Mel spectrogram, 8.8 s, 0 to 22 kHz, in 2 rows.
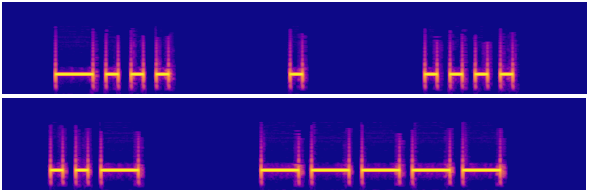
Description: Morse code, heard as a keyed tone, about 13 wpm, spaced as for 7 wpm, 800 Hz. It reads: BEHU0
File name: LEZIONI / 6 PKX0 / 6 PKX0 ws 12wpm 3448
